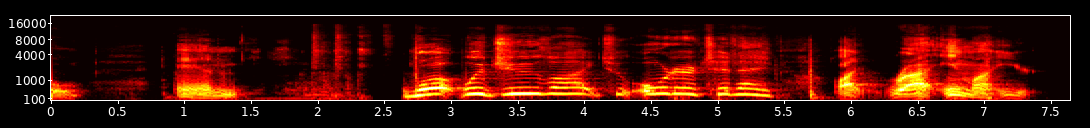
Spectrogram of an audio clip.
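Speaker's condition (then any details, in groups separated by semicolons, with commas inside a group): Spastic quadriplegic cerebral palsy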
